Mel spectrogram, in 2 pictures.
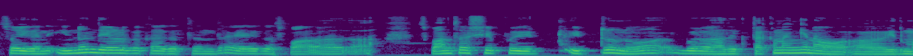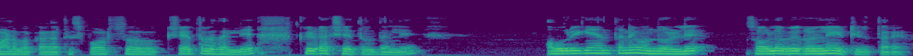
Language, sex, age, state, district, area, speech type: Kannada, male, 18-30, Karnataka, Shimoga, urban, spontaneous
